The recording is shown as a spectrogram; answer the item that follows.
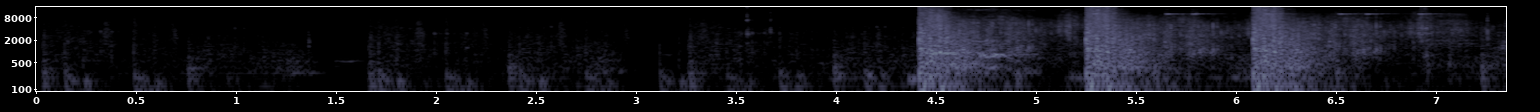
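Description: Gunfire in the Resident Evil Remake video game: several loud, sharp shots crack out in quick succession near the end, after a stretch of quieter thuds and muffled game noise with a voice talking.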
